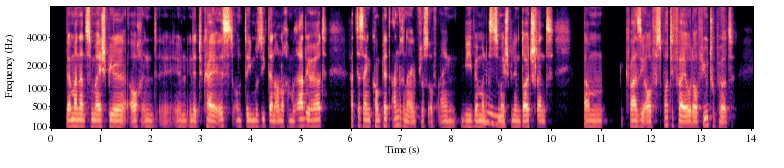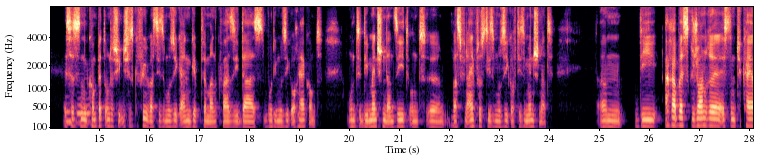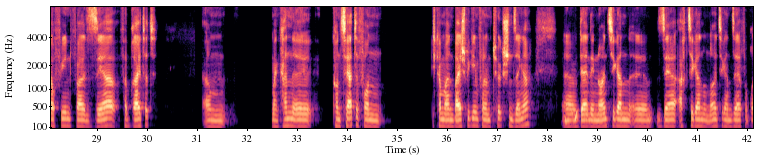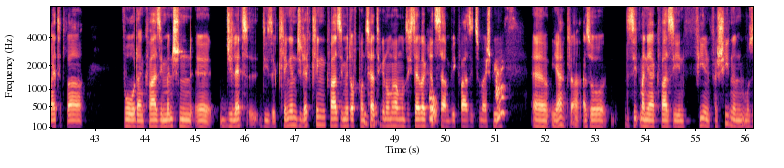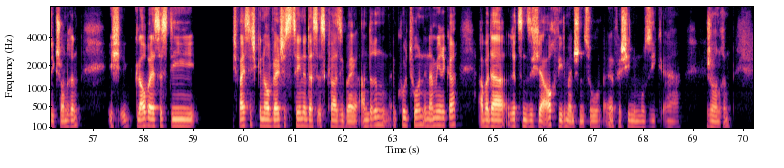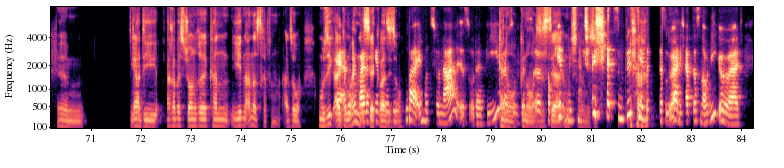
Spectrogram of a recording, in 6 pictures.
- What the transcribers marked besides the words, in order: other background noise; other noise; surprised: "Was?"; "Musikgenres" said as "Musikgenren"; "Genres" said as "Genren"; laughing while speaking: "natürlich jetzt 'n bisschen"; laughing while speaking: "Ja"; stressed: "nie"
- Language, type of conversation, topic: German, podcast, Wie hat Migration die Musik in deiner Familie verändert?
